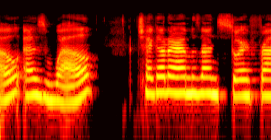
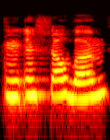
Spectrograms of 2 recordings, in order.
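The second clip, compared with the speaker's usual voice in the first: talking through a mouthful of food; chewing while talking; mouth full. Real, not acted. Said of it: "I know I'm talking with my mouth full".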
